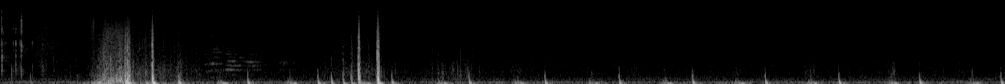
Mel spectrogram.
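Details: Heartbeat recorded by holding a phone against the chest: after a burst of handling noise, steady, regular low thumps at roughly 80 beats a minute.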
